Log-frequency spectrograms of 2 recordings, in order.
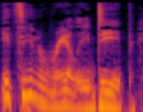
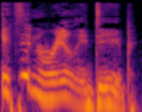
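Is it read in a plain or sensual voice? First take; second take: sensual; plain. First: It is read in a sensual voice. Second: It is read in a plain voice.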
